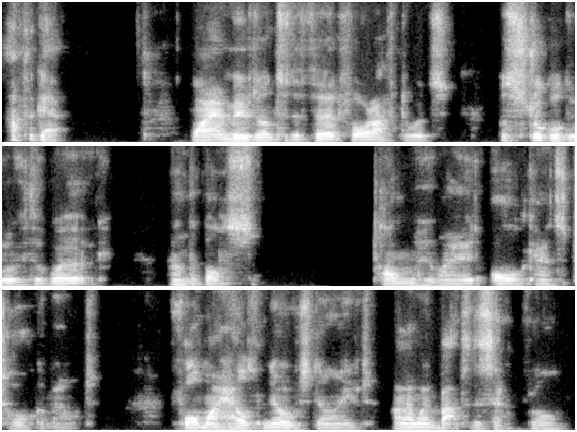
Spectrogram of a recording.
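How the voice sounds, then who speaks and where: A man co-hosting a story podcast, chatting casually and reading his own poem in a slow, reflective way. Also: on the low side, flat delivery, rough recording. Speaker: podcast co-host, poet. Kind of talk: casual chat and poetry reading.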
